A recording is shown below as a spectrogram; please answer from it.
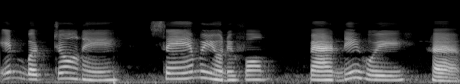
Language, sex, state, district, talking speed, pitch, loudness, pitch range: Hindi, female, Punjab, Fazilka, 105 wpm, 215 Hz, -17 LUFS, 205-265 Hz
